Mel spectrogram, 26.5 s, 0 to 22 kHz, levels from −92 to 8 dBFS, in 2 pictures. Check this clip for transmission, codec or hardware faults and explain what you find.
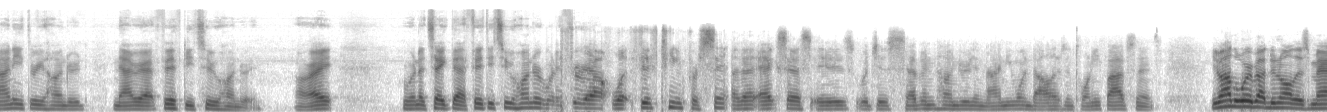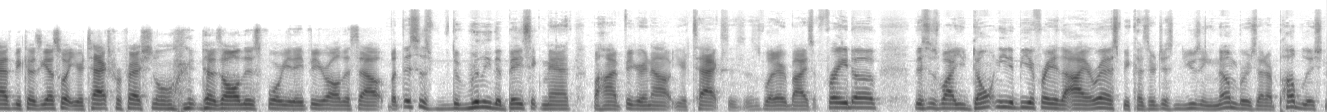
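One fault is present: a call bitrate drop from 5.43 s to 17.19 s. The link's bandwidth estimate fell, so the encoder coded far more coarsely. The upper limit shrinks from 20 kHz to 6 kHz, which fits a fall from about 32 to 8 kbps. The sound turns muffled and rough, worst for about 5.4 s, before recovering.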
